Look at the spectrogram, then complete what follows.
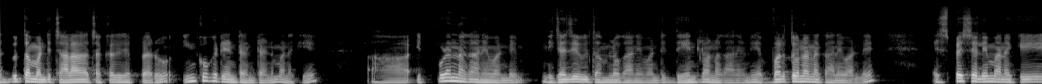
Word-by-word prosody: అద్భుతమండి. 115 +1 +3
చాలా 105 +1 +5 0.2
చక్కగా 105 +1 -1
జెప్పారు. 100 +1 -2 0.3
ఇంకొకటి 155 -3 +1
ఏంటంటే 95 -4 -1
అండి 110 +5 -3
మనకి 95 -1 -6 0.7
ఆ! - - -9 0.4
ఎప్పుడన్నా 145 +8 +3
గానివ్వండి 95 -3 0 0.3
నిజ 100 +3 -2
జీవితంలో 110 -4 +1
గానివ్వం, 95 -1 -4
డి - - -4
దేంట్లో 105 +3 -1
అన్నా 100 -2 -1
గానియండి 90 +4 -6
ఎవ్వరితోనైనా 120 +5 +3
కానివ్వండి. 90 - -4 0.7
ఎస్పెషల్లీ 135 +4 +3
మనకి 115 0 0
105 Hz, 125 wpm, -21 LUFS, 95-120 Hz, 0.7 s, చాలా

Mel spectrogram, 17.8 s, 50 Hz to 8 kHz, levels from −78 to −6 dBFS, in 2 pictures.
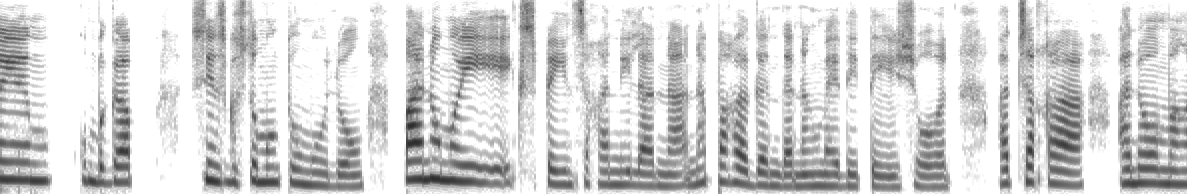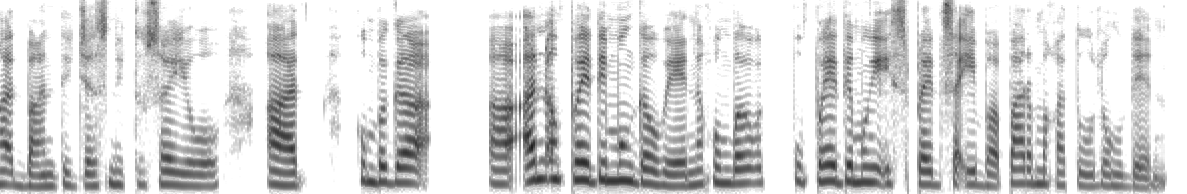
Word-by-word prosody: yun, 265 -2 +4 0.2
kumbaga 235 -4 0 0.5
since 260 -4 +4
gusto 235 +2 +1
mong 235 -1 -2
tumulong, 185 -5 -6 0.3
paano 280 +1 +7
mo 260 - +2
ie-explain 215 -3 +2
sa 220 - +6
kanila 195 -2 -4
na 175 0 -4
napakaganda 205 -5 -3
ng 175 +1 -6
meditation 170 -1 -5 0.4
At 215 0 -2
tsaka, 205 -5 +2 0.2
ano 220 +1 0
ang 215 - -4
mga 205 -1 -1
advantages 175 +2 -2
nito 200 0 -10
sa'yo? 180 -3 -1 0.3
At 190 -2 +4 0.3
kumbaga, 230 -3 +2 0.5
ah, 210 -1 +3
ano 275 +3 +5
ang - - -27
puwede 270 -2 +5
mong 255 -1 +3
gawin 190 -2 0
na - - -6
kumbaga, 220 0 -2 0.2
pupuwede 245 0 0
mong 235 0 0
i-spread 200 -2 +2
sa - - +8
iba 185 -4 -2
para 215 -1 -2
makatulong 185 -4 -8
din? 160 -2 -7
210 Hz, 140 wpm, -27 LUFS, 180-235 Hz, 0.5 s, sa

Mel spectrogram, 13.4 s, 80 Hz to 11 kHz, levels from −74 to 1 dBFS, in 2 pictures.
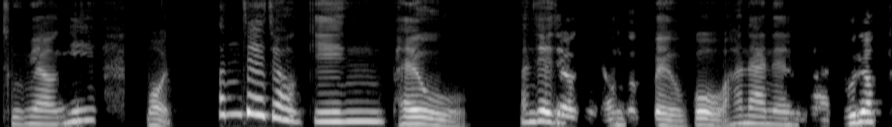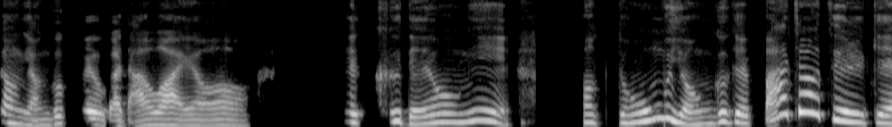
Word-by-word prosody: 2 175 -1 -11
명이 185 +10 -3 0.4
뭐 - - -3 0.4
천재적인 245 - +2
배우 165 -7 +2 0.4
천재적인 230 -3 +2
연극배우고 155 -1 -1
1는 175 -4 -4
막 145 - -10
노력형 210 -3 +2
연극배우가 150 -1 -1
나와요. 140 0 -1 0.7
근데 215 -3 -2
그 245 - -1
내용이 220 +7 0 0.5
막 215 -2 -3
너무 250 +8 +3
연극에 195 +5 +1
빠져들게 285 - +4
200 Hz, 210 characters per minute, -21 LUFS, 160-240 Hz, 0.7 s, 빠져들게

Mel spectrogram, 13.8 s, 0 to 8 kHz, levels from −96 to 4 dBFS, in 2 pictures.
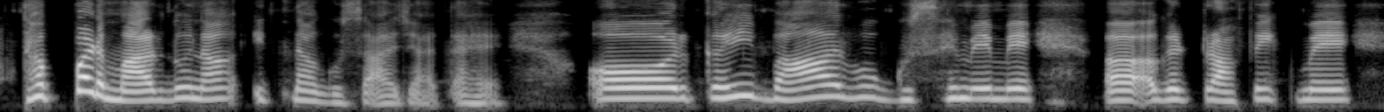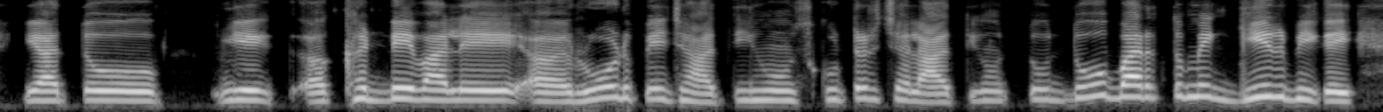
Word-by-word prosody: थप्पड़ 305 +9 +6
मार 215 -1 +4
दूँ 260 +4 -2
ना 250 0 -2
इतना 225 0 -7
गुस्सा 170 -4 -9
आ 155 - -7
जाता - - -13
है 160 +2 -10 0.6
और 255 0 +5
कई 275 +4 +2
बार 255 +5 +3
वो 275 +1 -6
गुस्से 230 +3 -5
में, 250 -1 0
मैं 245 0 0 0.4
अ, 215 - +2
अगर 225 +2 0
ट्रैफिक 225 +2 -3
में 230 0 -1 0.3
या 215 -1 +3
तो 210 -2 +3 0.3
ये 220 -2 +2 0.2
अ, 190 - 0
खड्डे 250 0 +3
वाले 225 -1 +2 0.2
अ, 195 -1 0
रोड 260 +6 0
पे 245 0 -2
जाती 200 0 -5
हूँ 220 -1 -2
स्कूटर 235 +4 -5
चलाती 180 -5 -1
हूँ 210 0 -8
तो 235 0 -5
2 270 +8 -3
बार 290 -1 +7
तो 305 - -4
मैं 295 0 0
गिर 285 +6 +3
भी 235 -2 -2
गई 200 -1 +4
230 Hz, 180 wpm, -20 LUFS, 210-255 Hz, 0.6 s, बार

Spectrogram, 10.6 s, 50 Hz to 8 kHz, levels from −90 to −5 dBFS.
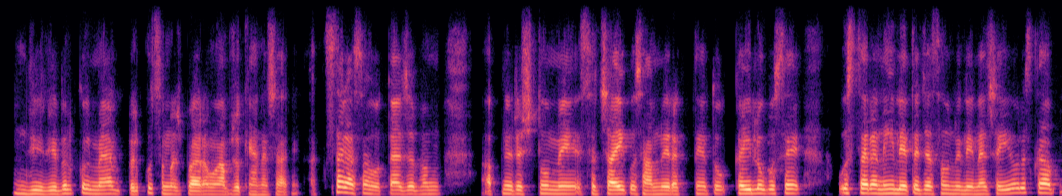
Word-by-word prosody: जी, 155 -2 -2
जी, 145 +1 -1
बिल्कुल। 165 +2 -1
मैं 155 0 0
बिल्कुल 140 +7 -3
समझ 150 -5 -4
पा 135 - +6
रहा 135 +1 0
हूँ 135 - -1
आप 130 0 0
जो 140 - 0
कहना 125 -1 -5
चाह - - -4
रहे - - -10
हैं। - - -21
अक्सर 220 -2 0
ऐसा 180 -2 +2
होता 150 -1 -1
है 150 - +2
जब 150 0 -2
हम 150 0 -5 0.5
अपने 165 -1 -2
रिश्तों 155 +2 -1
में 155 0 +1
सच्चाई 155 +1 +5
को 160 +1 -3
सामने 145 0 +1
रखते 145 +2 -4
हैं 155 -1 -3
तो 155 0 -3
कई 165 0 +5
लोग 165 -1 0
उसे 170 +1 +1 0.5
उस 180 +1 -8
तरह 175 -1 +6
नहीं 170 0 +1
लेते 165 0 +4
जैसा 155 +1 0
उन्हें 155 -2 -2
लेना 150 0 +1
चाहिए 155 +2 -1
और 190 +1 +1
उसका 190 -1 +3
155 Hz, 245 wpm, -19 LUFS, 145-165 Hz, 0.5 s, पा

